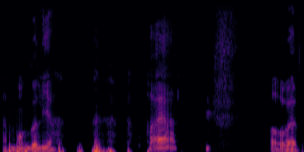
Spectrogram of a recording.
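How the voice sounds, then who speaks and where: A man's voice: fairly high pitch, huge pitch swings, slow pace, creaky, darkish tone, no echo. A man from Bangladesh commenting casually on his live trading chart and chatting with viewers in the chat. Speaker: trading streamer. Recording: dull lo-fi dry sound.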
